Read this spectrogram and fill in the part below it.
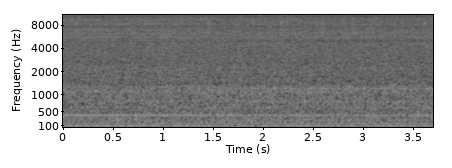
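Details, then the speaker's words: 2019 Jayco Seneca Super C diesel motorhome climbing Raton Pass on I-25: a deep, steady drone near full power, losing power on the grade and dropping into third while holding around 40 mph; engine under heavy load. "So now we're starting to ascend. You'll start to hear the engine, a little bit of stalling. It's starting to lose some power there."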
